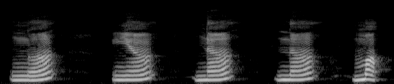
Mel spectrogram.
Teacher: ಇವುಗಳನ್ನ ಮೂಗಿನ ಸಹಾಯದಿಂದ ಉಚ್ಚರಿಸಲ್ಪಡುವಂತಹ ಅಕ್ಷರಗಳು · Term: ಅನುನಾಸಿಕಗಳಲ್ಲಿ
